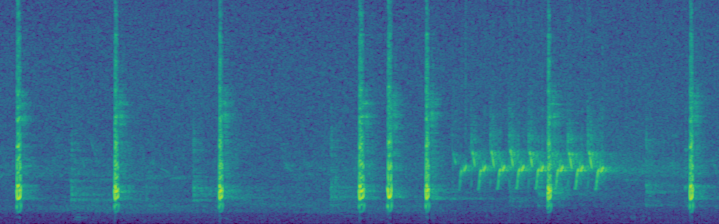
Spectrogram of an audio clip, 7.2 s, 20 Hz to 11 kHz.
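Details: Several farm turkeys gobbling, recorded with a Canon G7X: loud, separate rattling bursts spaced about a second apart, with a quick string of rising, yelping notes running through the middle.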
